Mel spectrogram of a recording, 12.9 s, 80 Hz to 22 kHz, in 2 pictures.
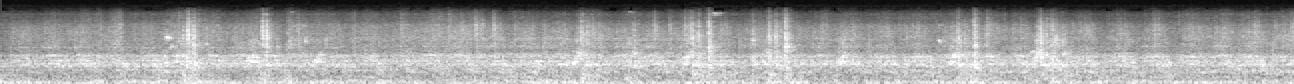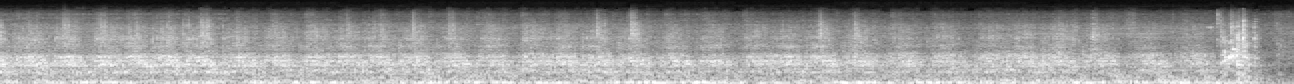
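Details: Old homebuilt military truck unused for over 9 years, fuel pump engaged and starter pressed: steady low starter drone with rhythmic cranking pulses that never catch or speed up, no smoke; engine turns over but won't fire.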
